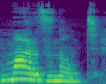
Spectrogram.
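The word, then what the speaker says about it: marznąć: її не будемо вимовляти є певні слова в польській мові де rрз ми читаємо як rрз наприклад слові марзнонч марзнонч але такі слова настільки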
